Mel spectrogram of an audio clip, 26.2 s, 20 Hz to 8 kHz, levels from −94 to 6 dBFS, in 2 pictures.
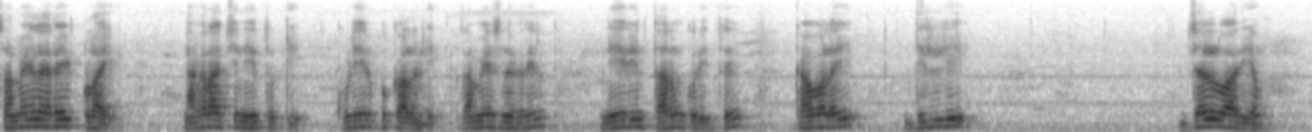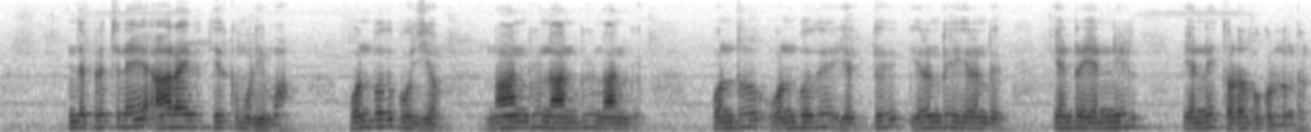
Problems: none marked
